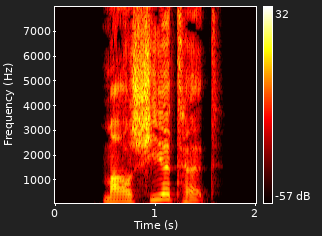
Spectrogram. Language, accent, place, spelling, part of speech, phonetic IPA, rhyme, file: German, Germany, Berlin, marschiertet, verb, [maʁˈʃiːɐ̯tət], -iːɐ̯tət, De-marschiertet.ogg
- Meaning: inflection of marschieren: 1. second-person plural preterite 2. second-person plural subjunctive II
